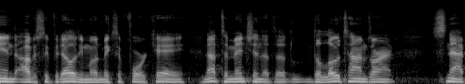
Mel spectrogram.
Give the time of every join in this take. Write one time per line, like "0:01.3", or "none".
0:02.0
